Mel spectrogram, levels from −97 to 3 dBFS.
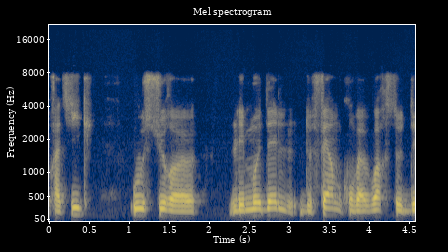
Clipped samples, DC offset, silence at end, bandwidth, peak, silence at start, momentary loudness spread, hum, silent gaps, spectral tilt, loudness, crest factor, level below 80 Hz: under 0.1%; under 0.1%; 0 s; 8.4 kHz; -4 dBFS; 0 s; 9 LU; none; none; -4.5 dB/octave; -21 LUFS; 16 dB; -76 dBFS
